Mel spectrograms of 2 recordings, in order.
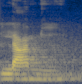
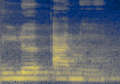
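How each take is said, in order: First: The article is run together with the noun. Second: The article is said separately before the noun. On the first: The speaker calls it right. "they would just run it together" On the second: The speaker calls it wrong. "they would never say le ami"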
